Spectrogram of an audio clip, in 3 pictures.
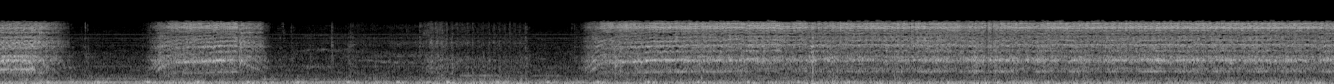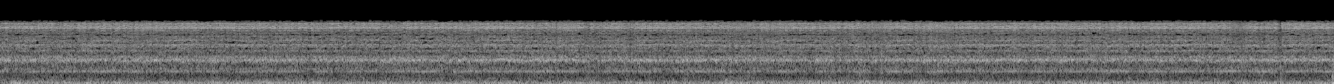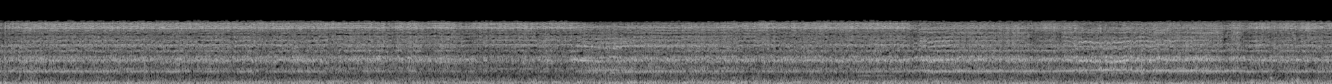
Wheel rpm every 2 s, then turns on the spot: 70, 50, 10, 140, 160, 160, 160, 160, 160, 160, 160, 160, 160, 160, 160, 160, 160, 160, 160, 160.
2-6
